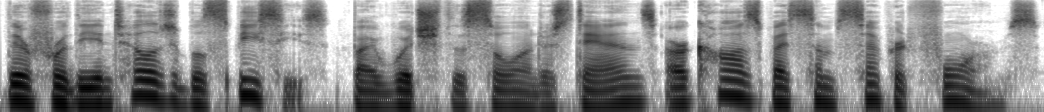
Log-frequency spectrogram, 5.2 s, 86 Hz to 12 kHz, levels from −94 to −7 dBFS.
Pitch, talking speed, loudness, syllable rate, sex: 125 Hz, 170 wpm, -18 LUFS, 6.0 syllables/s, male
